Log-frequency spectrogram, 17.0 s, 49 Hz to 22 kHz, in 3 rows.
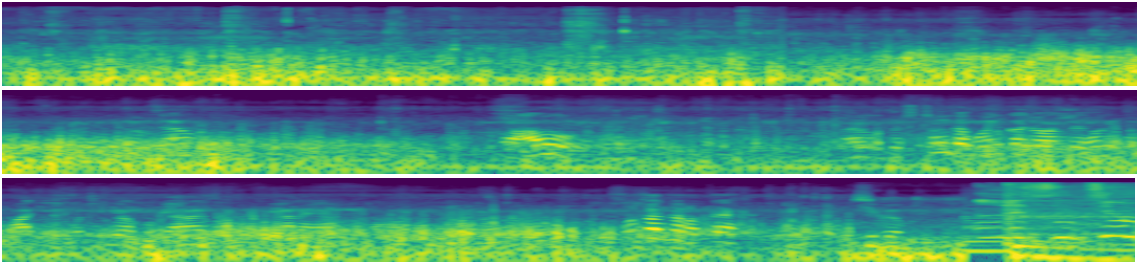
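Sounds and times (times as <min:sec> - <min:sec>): wind buffeting microphone: 0:00.0 - 0:16.2.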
